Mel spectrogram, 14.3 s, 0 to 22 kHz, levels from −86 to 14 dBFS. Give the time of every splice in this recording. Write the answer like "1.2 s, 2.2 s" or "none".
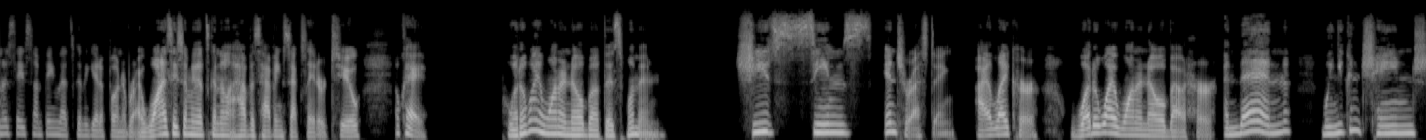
none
